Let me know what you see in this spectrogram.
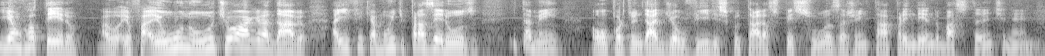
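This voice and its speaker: This man has a fairly high pitch and lively intonation in an ordinary speaking voice. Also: moderate pace. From Santa Catarina, Brazil. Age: 60s. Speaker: politician. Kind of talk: interview. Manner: repetitive false starts.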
